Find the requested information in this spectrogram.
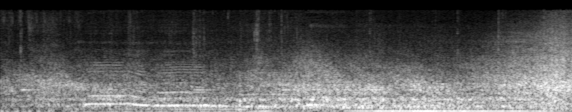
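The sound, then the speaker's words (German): A station wagon's engine roars with a steady, loud rush of wind-like noise, and a deep low hum grows stronger in the second half. “Der Kombi fährt direkt auf das Rücklicht zu.”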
